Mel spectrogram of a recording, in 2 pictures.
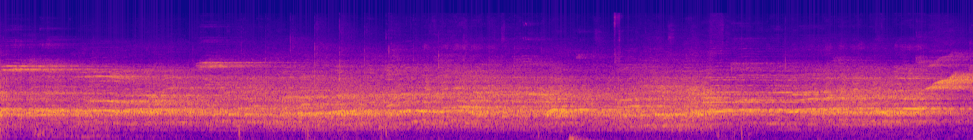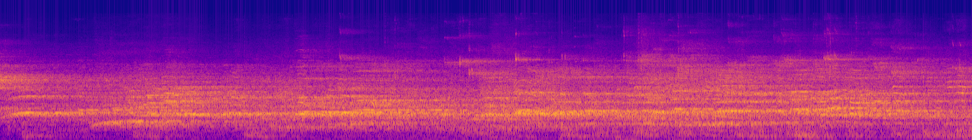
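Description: A crowd chants loudly in a large echoing hall.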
